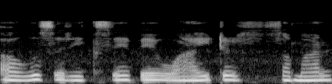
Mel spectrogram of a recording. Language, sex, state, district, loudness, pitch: Hindi, female, Bihar, Vaishali, -14 LUFS, 190 Hz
